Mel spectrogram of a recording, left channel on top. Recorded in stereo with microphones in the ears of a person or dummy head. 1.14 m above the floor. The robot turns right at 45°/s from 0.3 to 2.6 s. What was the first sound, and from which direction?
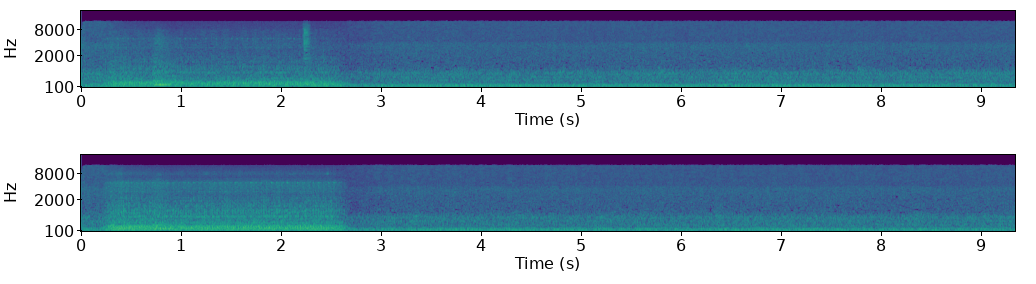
A snare drum, 15° right (ahead or behind).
